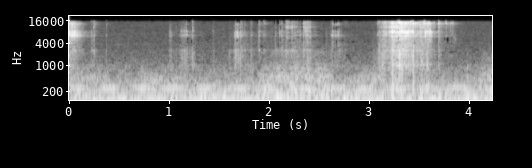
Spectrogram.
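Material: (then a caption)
Glass, plastic. A rounded glass jar with a metal lid, about a quarter filled with small round plastic beads, is held in both hands and tapped and scratched with long nails on the glass. Soft, bright ticks and scratches carry on throughout as the beads shift and rattle inside, swelling into a louder, brighter rattle about three seconds in before settling again.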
